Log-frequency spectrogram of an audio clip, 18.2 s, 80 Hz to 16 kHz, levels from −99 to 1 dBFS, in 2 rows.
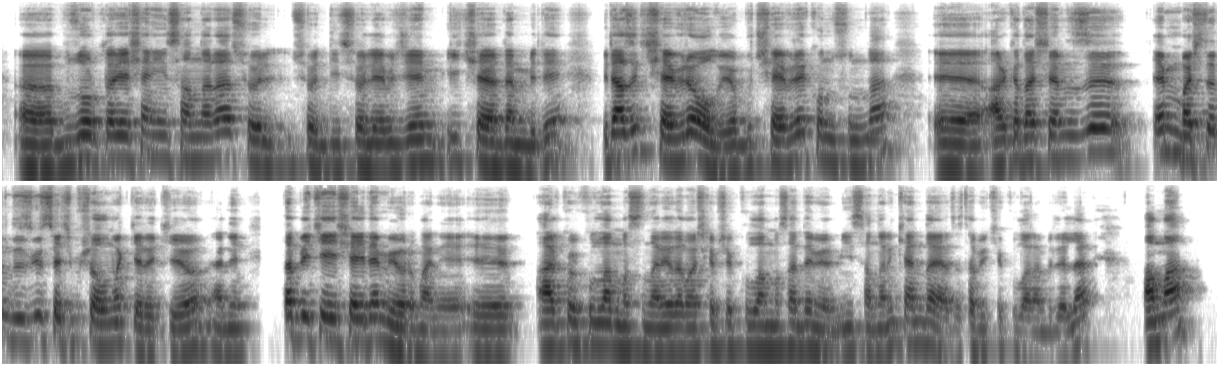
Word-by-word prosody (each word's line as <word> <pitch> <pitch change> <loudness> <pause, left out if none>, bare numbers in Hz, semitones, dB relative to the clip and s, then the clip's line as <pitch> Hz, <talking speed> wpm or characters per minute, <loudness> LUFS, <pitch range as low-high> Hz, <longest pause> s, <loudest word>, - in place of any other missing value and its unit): Eee, - - +3 0.2
bu 125 +3 -4
zorlukları 155 +1 +3
yaşayan 155 +2 +1
insanlara 155 +2 0
söy 130 -5 -2
söylediği 120 -2 -4
söyleyebileceğim 125 +3 0
ilk 145 -1 -6
şeylerden 125 -3 +3
biri, 145 +8 -4 0.3
birazcık 170 +3 +5
çevre 155 -3 +5
oluyor. 120 -4 +3
Bu 130 - -7
çevre 130 +6 +2
konusunda, 145 +4 -5 0.3
eee, 120 -1 +4
arkadaşlarınızı 155 +9 +1 0.2
en 185 -1 +2
baştan 165 +2 +2
düzgün 155 +2 -3
seçmiş 155 -2 -2
olmak 140 +2 0
gerekiyor. 115 +2 -2
Hani, 115 0 -6 0.2
tabii 170 -1 +3
ki 155 -2 +3
şey 155 +1 +4
demiyorum, 130 -8 +1
hani, 110 0 -5
eee, 115 +1 -4 0.2
"Alkol 135 +1 +2
kullanmasınlar." 125 -4 -1
ya 120 0 0
da 120 - -1
"Başka 120 +2 -4
bir - - -8
şey 130 -1 -7
kullanmasınlar." 125 0 -4
demiyorum. 110 -5 -4
İnsanların 115 +1 -6
kendi 145 0 -3
hayatı. 110 - -2
Tabii 115 0 -7
ki - - -15
kullanabilirler 105 -1 -6 0.4
ama - - +3
130 Hz, 160 wpm, -23 LUFS, 120-155 Hz, 0.4 s, birazcık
